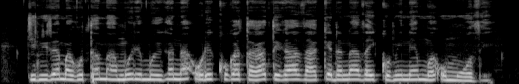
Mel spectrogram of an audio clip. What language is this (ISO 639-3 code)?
kik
